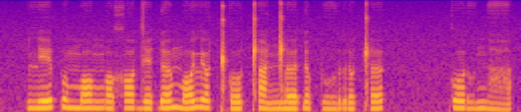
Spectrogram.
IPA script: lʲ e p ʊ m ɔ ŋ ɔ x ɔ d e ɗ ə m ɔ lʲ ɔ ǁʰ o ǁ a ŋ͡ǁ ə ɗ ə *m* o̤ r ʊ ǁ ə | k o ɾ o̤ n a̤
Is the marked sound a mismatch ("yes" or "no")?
yes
